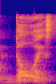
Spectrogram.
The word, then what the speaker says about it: does: La segunda que dice does, no es así que se pronuncia. Y hay muchas gentes que lo pronuncian de esa manera. Does. No, es does.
